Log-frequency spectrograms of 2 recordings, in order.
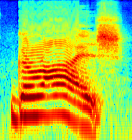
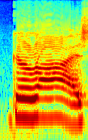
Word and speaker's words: garage: so I have kind of an unusual story garage garage this is the American English pronunciation with hard G sounds garage garage I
